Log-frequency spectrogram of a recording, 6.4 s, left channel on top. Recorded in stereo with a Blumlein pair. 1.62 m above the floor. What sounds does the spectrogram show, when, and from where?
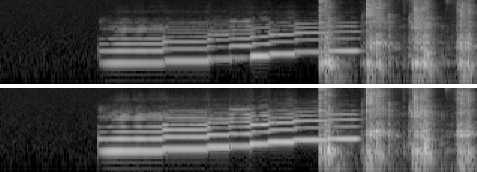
1.3 s a flute: 45° right, 0.8 m
4.2 s chewing: 60° right, 1.9 m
